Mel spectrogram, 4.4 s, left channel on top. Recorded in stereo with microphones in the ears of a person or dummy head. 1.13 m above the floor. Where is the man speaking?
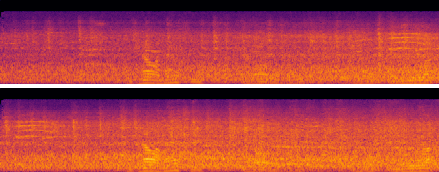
35° right (ahead or behind).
